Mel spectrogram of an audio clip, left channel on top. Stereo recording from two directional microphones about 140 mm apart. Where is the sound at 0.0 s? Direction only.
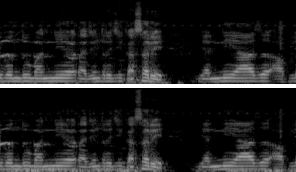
25° right (ahead or behind).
